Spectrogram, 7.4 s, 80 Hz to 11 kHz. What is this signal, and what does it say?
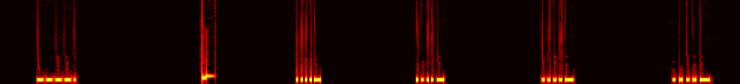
Morse code, heard as a keyed tone, about 48 wpm, spaced as for 9 wpm, 700 Hz. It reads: 9 4444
